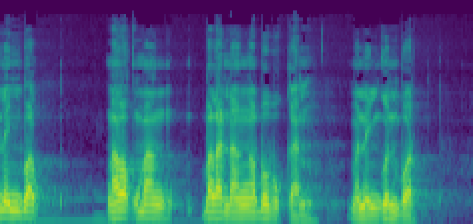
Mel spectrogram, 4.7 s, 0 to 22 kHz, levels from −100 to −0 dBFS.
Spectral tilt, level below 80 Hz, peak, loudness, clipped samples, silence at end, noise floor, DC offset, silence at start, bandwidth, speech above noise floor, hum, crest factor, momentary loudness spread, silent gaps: -6 dB/octave; -62 dBFS; 0 dBFS; -17 LUFS; under 0.1%; 0.6 s; -46 dBFS; under 0.1%; 0 s; 13.5 kHz; 31 dB; none; 18 dB; 11 LU; none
